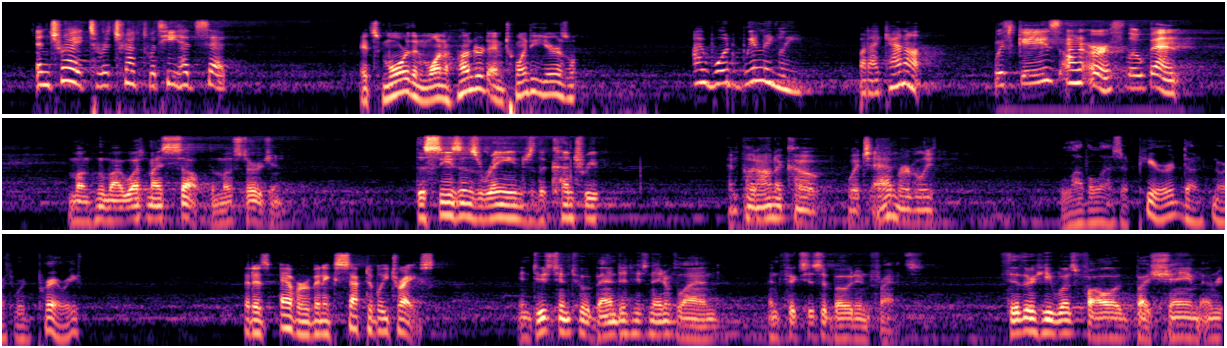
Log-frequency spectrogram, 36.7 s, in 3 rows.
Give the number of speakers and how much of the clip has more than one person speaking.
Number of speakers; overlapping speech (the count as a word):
eight, no overlap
